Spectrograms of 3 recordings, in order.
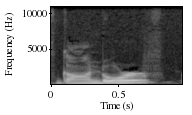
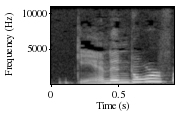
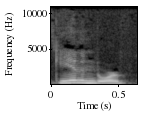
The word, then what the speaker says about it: Ganondorf: If I was going to build a game, I would probably say it's probably going to be, like, finally finishing off Gondorf, or Ganondorf, I think that's how you pronounce it.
